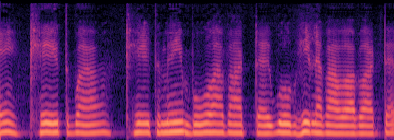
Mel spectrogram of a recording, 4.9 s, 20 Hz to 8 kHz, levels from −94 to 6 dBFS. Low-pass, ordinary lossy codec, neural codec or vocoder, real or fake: none; none; codec, 16 kHz, 1.1 kbps, Voila-Tokenizer; fake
